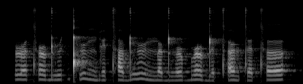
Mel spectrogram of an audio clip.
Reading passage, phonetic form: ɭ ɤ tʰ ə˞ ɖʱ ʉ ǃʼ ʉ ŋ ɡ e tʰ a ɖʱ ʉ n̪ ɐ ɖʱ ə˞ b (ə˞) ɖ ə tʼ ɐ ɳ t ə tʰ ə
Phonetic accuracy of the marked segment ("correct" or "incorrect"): correct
